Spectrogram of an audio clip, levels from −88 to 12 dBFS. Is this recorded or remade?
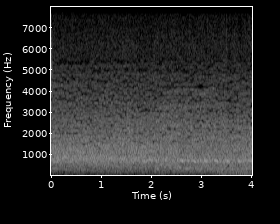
recorded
